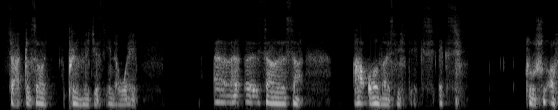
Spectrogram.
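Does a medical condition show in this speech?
Yes: stuttering; cause unknown, only one in family who stutters, german mother tongue, born in austria; possibly part of why hard to be listened to at university; here repeated sounds, prolonged sounds, blocks.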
